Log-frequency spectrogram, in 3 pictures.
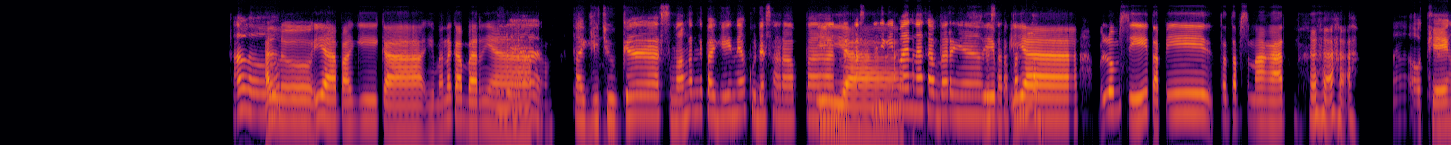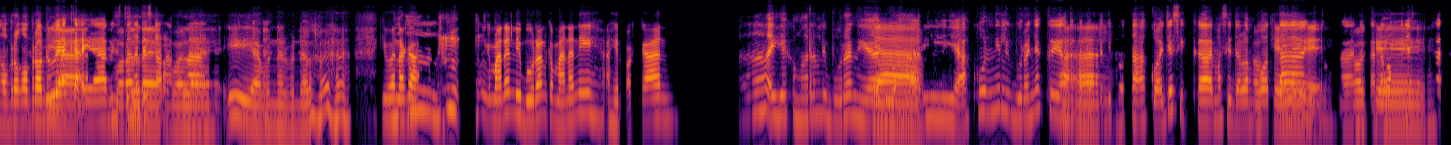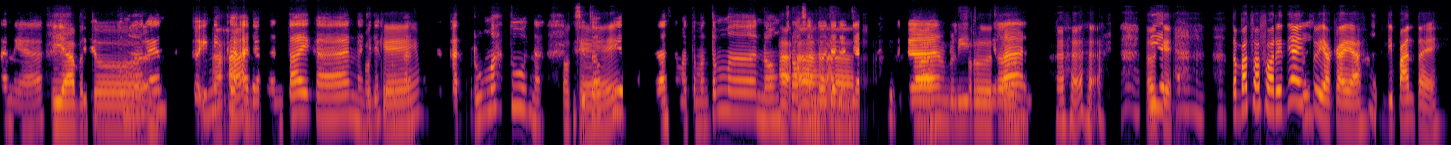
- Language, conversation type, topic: Indonesian, unstructured, Apa destinasi liburan favoritmu di Indonesia?
- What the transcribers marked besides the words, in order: distorted speech; throat clearing; tapping; chuckle; chuckle; throat clearing; chuckle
